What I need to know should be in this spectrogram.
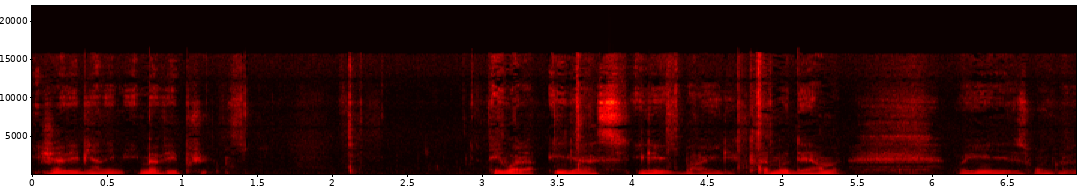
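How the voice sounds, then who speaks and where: Casting: woman, lowish voice, casual hesitant show-and-tell chatter, faint room noise. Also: warm tone. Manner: chatty, hesitant, many fillers, drops to whispers at times. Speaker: tarot deck collector showing decks.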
